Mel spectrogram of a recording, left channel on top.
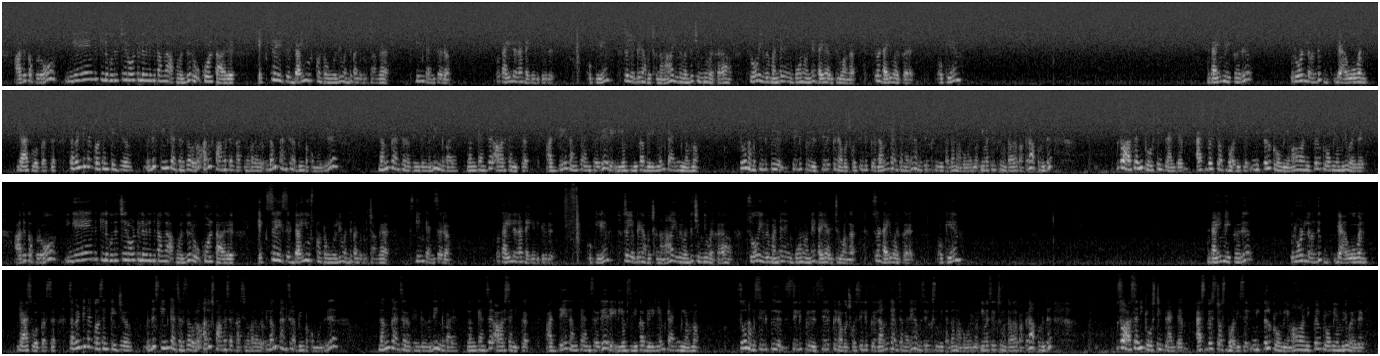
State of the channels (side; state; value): left; noise; hiss, 3 dB below the sound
